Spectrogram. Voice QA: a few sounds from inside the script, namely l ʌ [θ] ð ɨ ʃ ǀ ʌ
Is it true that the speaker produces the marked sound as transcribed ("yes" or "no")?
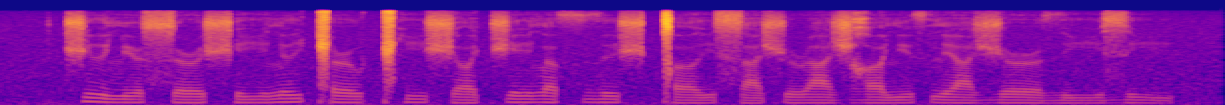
yes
